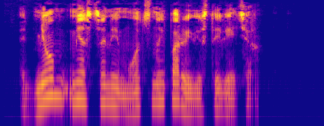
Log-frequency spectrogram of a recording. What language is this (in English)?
Belarusian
